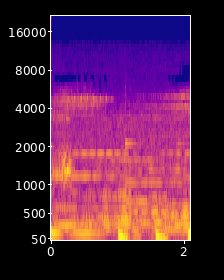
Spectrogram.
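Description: Experimental home-recorded music: held tones over a low drone, with a low drum beat coming in about halfway through.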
